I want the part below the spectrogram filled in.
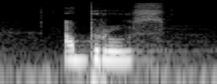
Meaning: tablecloth
- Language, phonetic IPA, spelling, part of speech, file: Belarusian, [aˈbrus], абрус, noun, Be-абрус.ogg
